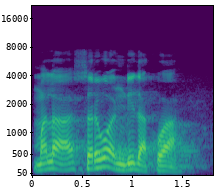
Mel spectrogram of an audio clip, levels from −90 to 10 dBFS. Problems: none marked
